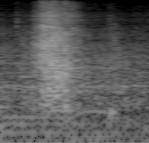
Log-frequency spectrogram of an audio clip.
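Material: Nothing is struck.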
